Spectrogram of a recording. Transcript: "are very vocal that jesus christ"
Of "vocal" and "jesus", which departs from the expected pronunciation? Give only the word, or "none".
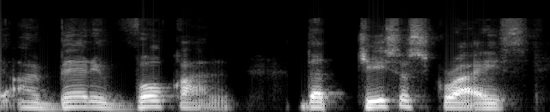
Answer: jesus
